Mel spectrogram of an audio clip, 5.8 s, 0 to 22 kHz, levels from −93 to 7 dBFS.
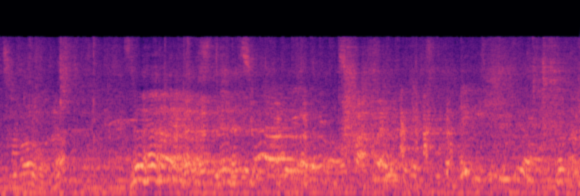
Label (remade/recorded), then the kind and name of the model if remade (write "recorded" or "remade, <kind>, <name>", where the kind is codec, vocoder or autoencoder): recorded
